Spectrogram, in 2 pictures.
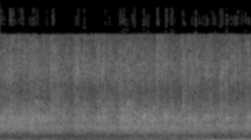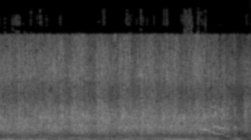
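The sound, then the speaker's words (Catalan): Sustained applause, longer than usual, at the United Nations General Assembly for Palestinian president Mahmoud Abbas before his speech, a dense, steady wash of clapping that holds at an even, loud level for the whole stretch without pausing or fading. “Uns aplaudiments més llargs de l'habitual que avui ja ha seguit des de Washington en Francesc Garriga.”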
